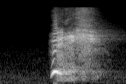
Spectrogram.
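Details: Single loud, explosive sneeze with a brief voiced onset and hissing release, recorded 06.08.2019; allergies are mentioned afterwards; sneezing.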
